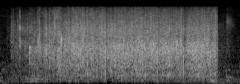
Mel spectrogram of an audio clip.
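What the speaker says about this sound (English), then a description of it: "Round of applause for the S.A.L.T Society podcast." Applause for a podcast, a dense, loud round of clapping that holds steady for about two seconds and then cuts off abruptly, with no voices over it.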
